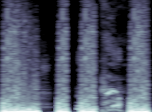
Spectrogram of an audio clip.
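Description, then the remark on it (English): Four loud, rumbling explosion sound effects burst in quick succession, heavy, with a brief whistling, warbling tone between the third and fourth blasts. “Those hit, explosion sounds?”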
